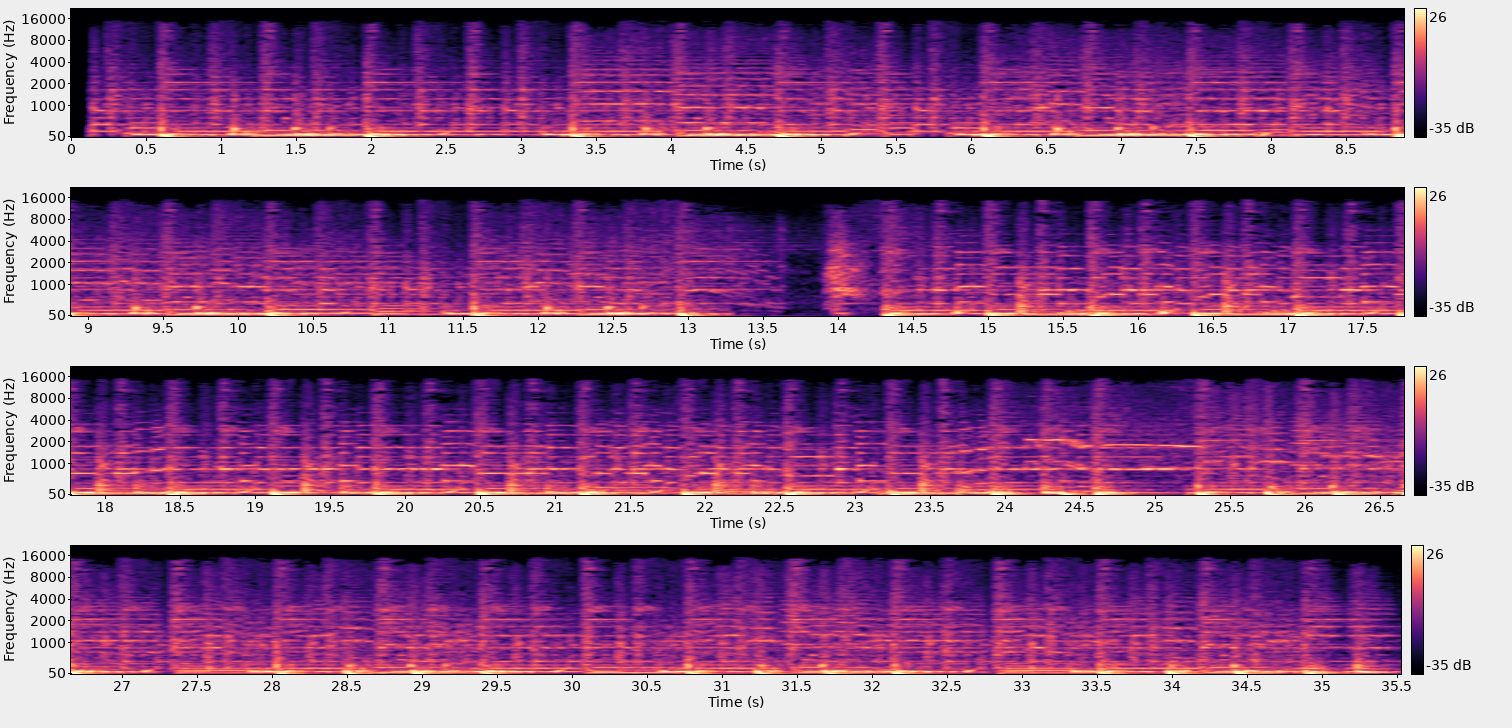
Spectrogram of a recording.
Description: banjo music

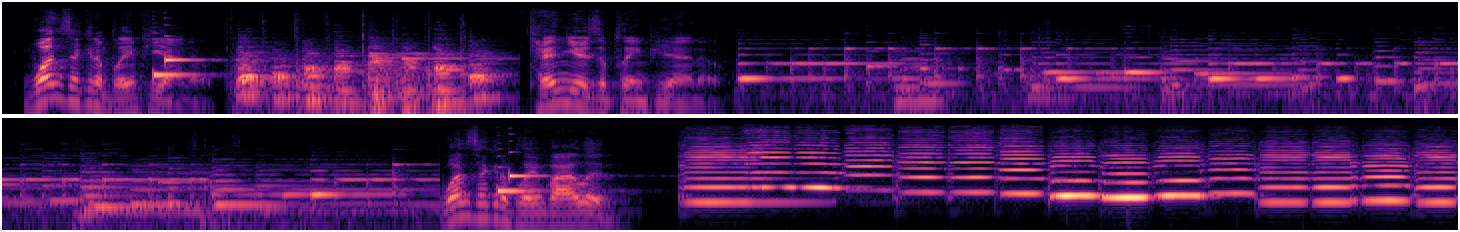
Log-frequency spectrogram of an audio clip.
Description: playing violin

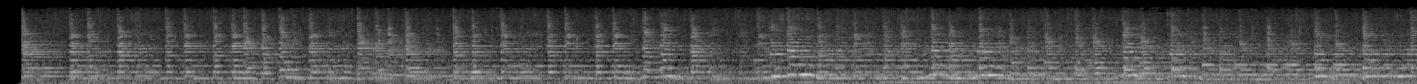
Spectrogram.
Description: love rain ringtone; paiyaa

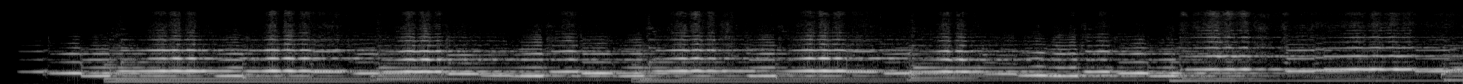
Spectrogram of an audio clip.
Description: madharasapattinam love feel bgm, tamil

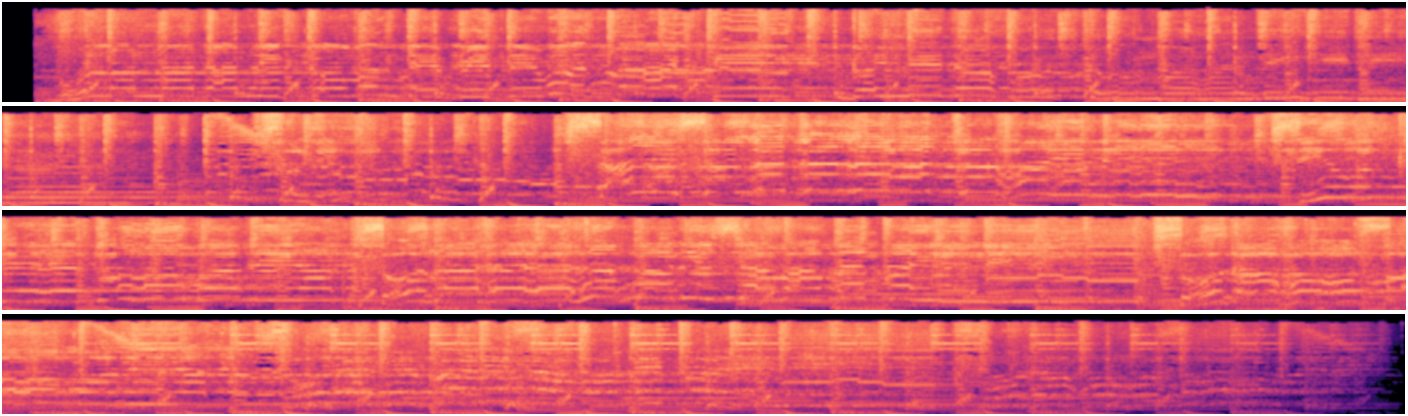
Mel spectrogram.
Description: bhojpuri bhakti ringtone song; bholenath

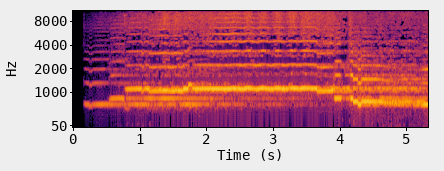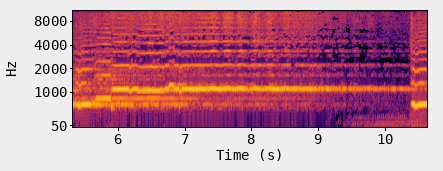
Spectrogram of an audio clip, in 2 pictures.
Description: bgm tamil

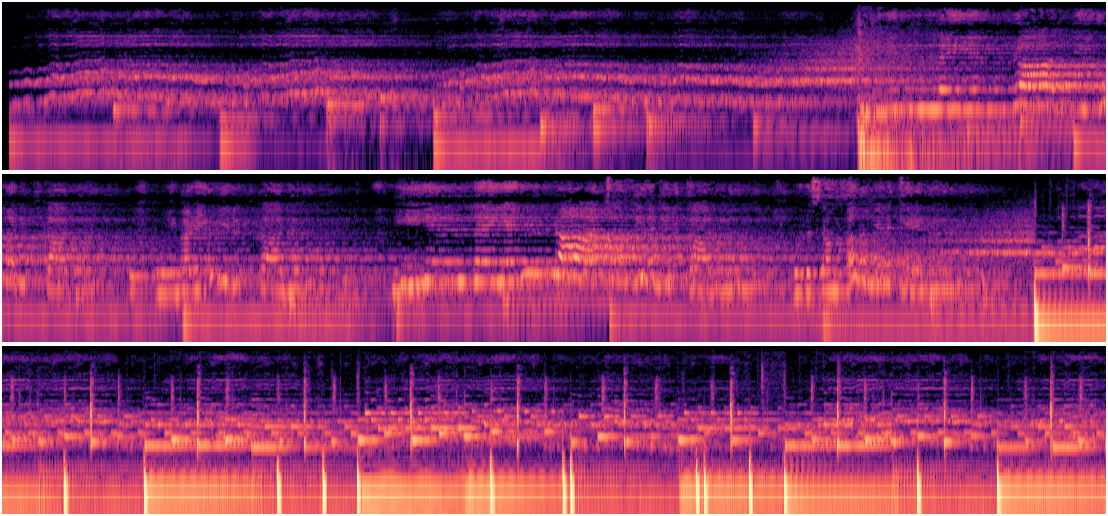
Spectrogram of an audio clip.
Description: bgm ringtone tamil song bgm

